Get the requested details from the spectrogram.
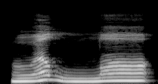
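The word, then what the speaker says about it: هُوَ اللَّهُ: João, লাম খারা জবর লা, হুয়াল্লাহ, এটা আল্লাহ শব্দের লাম মোটা করে উচ্চারণ করতে হয়। হুয়াল্লাহ, হুয়াল্লাহ, হ্যাঁ লাম পেশ হুল, পরে যে লামটা আছে এটা কিন্তু আবার পাতলা করে পড়তে হবে।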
